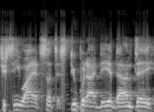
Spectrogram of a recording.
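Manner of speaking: put-on Brooklyn accent. Voicing Virgil speaking to Dante, in a Brooklyn Virgil voice. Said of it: "The Virgil from fucking Brooklyn".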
